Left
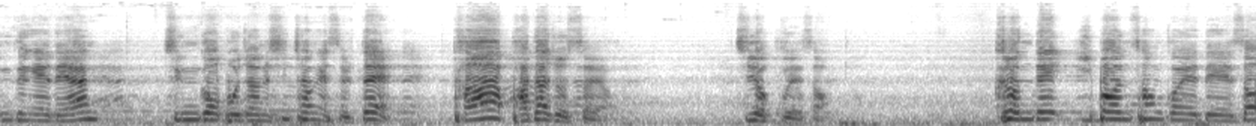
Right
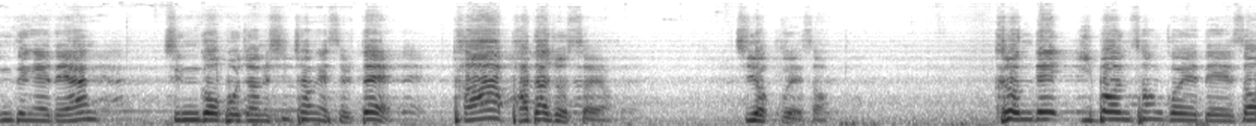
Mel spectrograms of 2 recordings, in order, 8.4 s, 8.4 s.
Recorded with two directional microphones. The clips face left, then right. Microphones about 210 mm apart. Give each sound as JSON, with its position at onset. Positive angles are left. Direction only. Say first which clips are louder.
{"t": 0.0, "sound": "a man's voice", "louder": "right 8 dB", "side_deg": -30}
{"t": 6.6, "sound": "a man's voice", "louder": "right 8 dB", "side_deg": -30}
